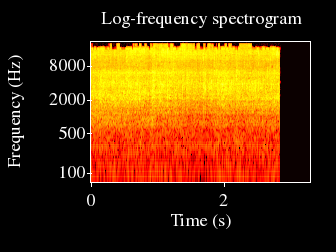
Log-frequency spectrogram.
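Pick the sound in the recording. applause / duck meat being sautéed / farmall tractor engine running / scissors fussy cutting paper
duck meat being sautéed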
